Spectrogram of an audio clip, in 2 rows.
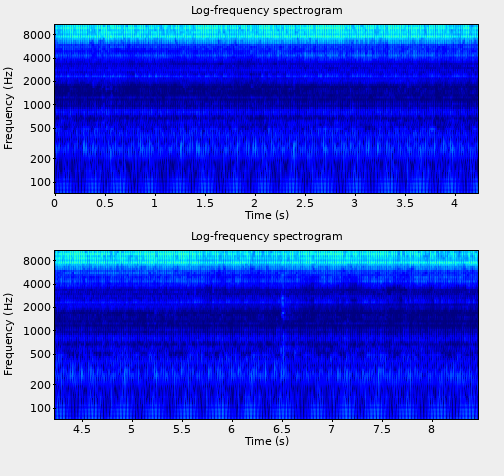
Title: Astra H Cd 30mp3 strange noise from loudspeakers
